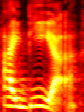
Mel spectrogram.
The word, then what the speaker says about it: idea: I'll link to below, the sound between the two vowels needs to be the y, right? The y or the y, the Y shape of your mouth.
